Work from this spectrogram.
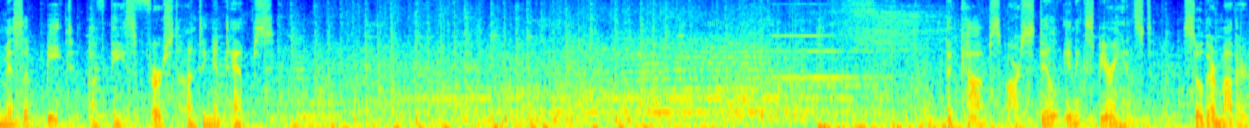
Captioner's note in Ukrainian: Оплески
